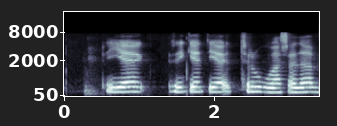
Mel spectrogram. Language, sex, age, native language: Icelandic, male, 12, Icelandic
